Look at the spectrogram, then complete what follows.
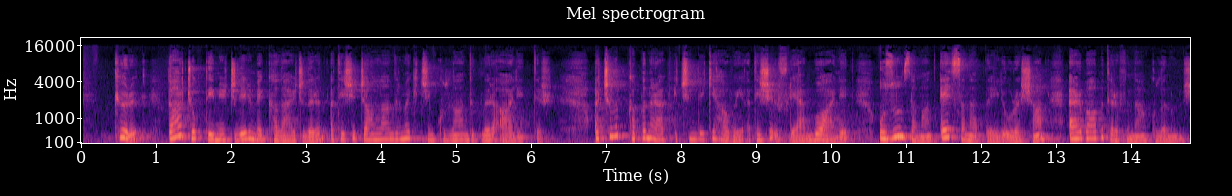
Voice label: turkce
